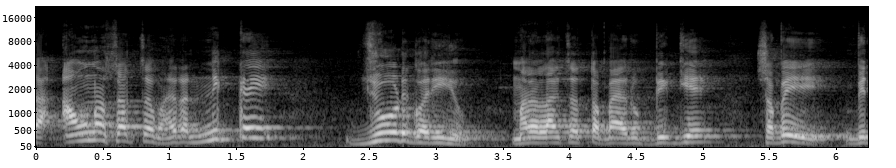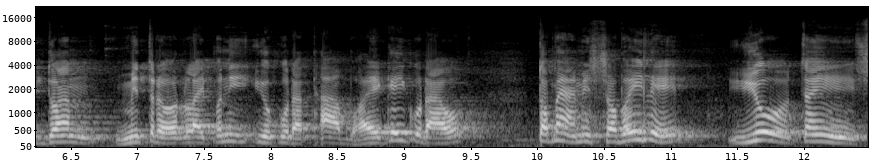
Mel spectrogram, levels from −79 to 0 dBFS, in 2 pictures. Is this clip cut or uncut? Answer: uncut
